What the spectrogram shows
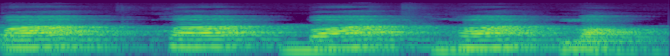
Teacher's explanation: ये सभी जो वर्ण है वो ओष्ठ के माध्यम से, ओठों के माध्यम से बोले जाते हैं। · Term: पा वर्ग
